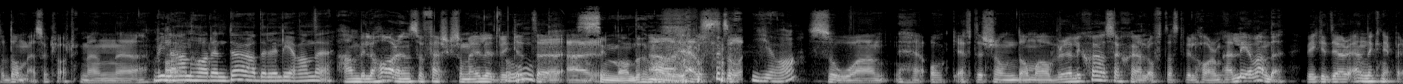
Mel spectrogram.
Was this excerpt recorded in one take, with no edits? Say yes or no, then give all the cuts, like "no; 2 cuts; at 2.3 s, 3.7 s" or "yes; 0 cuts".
no; 1 cut; at 7.4 s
